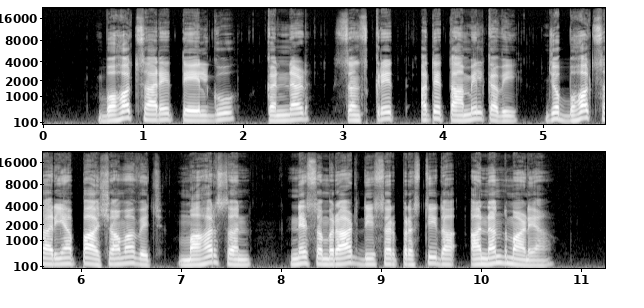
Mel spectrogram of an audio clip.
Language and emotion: Punjabi, neutral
